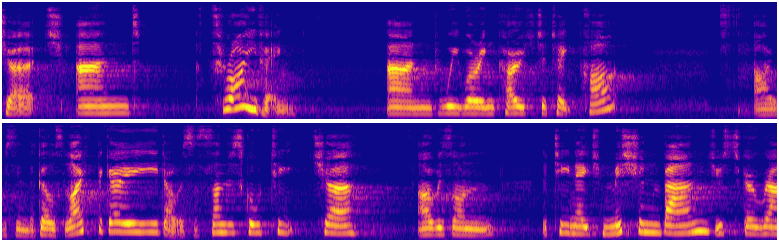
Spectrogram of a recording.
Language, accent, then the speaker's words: English; London, United Kingdom; also born or lived in Africa / Windsor; I grew up in North London, a very typical suburban area.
